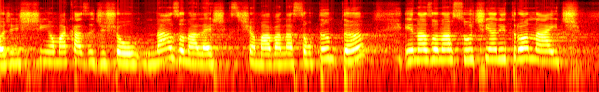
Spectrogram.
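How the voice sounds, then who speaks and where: Against noticeable background noise, a woman speaks at a moderate pace with a high pitch and ordinary pitch variation. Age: 30s. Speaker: funk cultural organizer, panelist. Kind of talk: panel talk.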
